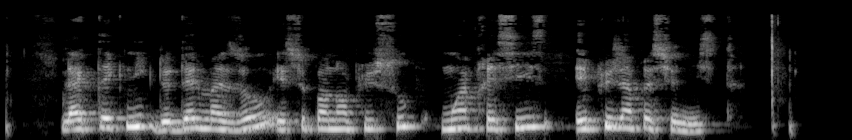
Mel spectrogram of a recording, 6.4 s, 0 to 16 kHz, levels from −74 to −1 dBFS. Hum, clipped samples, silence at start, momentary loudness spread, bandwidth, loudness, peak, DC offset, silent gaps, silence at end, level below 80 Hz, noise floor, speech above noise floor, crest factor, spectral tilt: none; under 0.1%; 0.05 s; 12 LU; 11.5 kHz; -19 LUFS; -2 dBFS; under 0.1%; none; 0.45 s; -66 dBFS; -44 dBFS; 26 dB; 16 dB; -6 dB/octave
